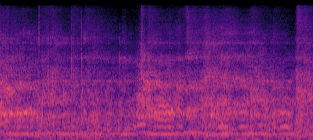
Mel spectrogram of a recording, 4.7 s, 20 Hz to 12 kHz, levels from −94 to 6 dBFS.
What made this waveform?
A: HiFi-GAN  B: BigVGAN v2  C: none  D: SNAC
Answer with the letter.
D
